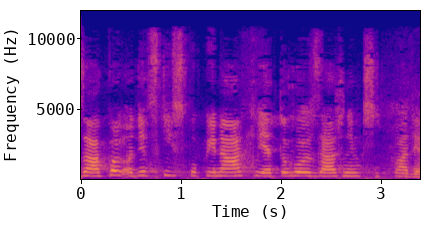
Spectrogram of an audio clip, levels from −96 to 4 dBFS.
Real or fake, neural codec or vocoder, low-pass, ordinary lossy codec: fake; codec, 24 kHz, 1 kbps, SNAC; 10.8 kHz; AAC, 32 kbps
